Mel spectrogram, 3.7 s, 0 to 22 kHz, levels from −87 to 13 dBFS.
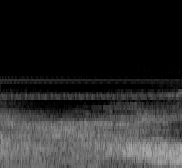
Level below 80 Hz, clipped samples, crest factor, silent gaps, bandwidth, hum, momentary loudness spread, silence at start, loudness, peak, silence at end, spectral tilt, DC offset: -52 dBFS; under 0.1%; 18 dB; none; 3.9 kHz; none; 9 LU; 0 s; -32 LUFS; -12 dBFS; 0 s; -11.5 dB/octave; under 0.1%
